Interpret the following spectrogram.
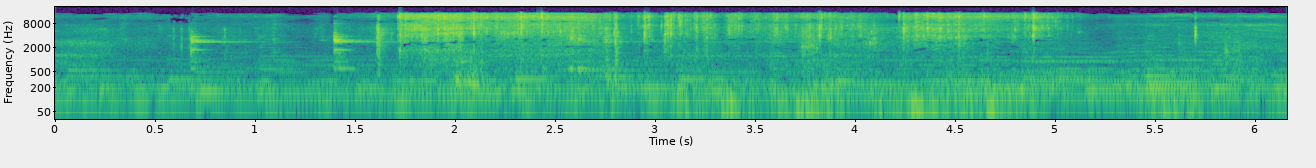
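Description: Water running hard from a campground fresh-water standpipe spigot. It sets in as a steady hiss about one and a half seconds in and stops about four seconds later, over light background music.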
